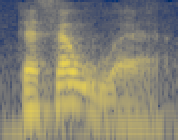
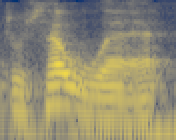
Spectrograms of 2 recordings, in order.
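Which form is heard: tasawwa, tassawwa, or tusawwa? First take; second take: tasawwa; tusawwa. First: The first vowel is a; the s is single. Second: The first vowel is u; the s is single. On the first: This is the remaining readers' version of the word. "باقي القراء يقرؤون" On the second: This is one school's reading of the word. "الضم لما حق"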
